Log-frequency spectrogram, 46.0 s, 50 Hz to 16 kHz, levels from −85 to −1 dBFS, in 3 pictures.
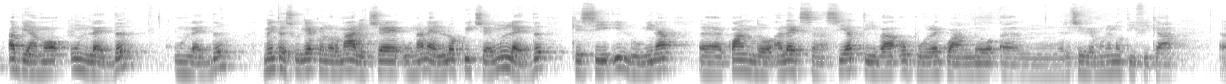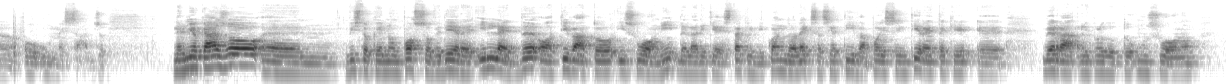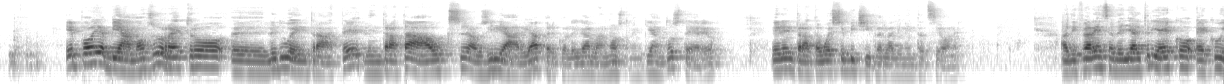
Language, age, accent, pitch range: Italian, 20-39, native, 115-140 Hz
